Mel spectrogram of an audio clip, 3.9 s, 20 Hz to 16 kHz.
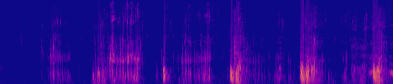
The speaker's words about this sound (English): Does everybody hear that? It's the burning of her esophagus. I love it. She guzzles it. She gulps it. Like, to say that an 8-ounce can even stands a chance of making it more than 2 minutes is ridiculous.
